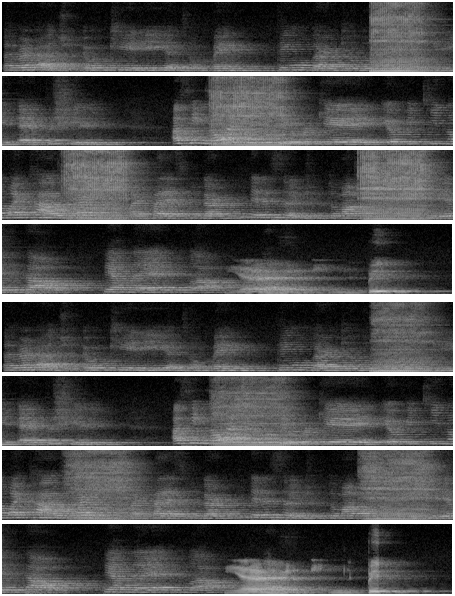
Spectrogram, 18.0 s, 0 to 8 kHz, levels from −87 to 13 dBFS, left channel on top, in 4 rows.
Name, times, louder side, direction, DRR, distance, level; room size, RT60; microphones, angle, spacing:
voice 1, 0.0-5.6 6.2-14.2 14.5-15.8 16.1-16.6, equal, 5° left, -7 dB, 0.6 m, -27 dB
Tools, 3.7-4.3 6.6-7.4 9.6-10.4 12.6-13.4, left 4 dB, 85° left, 0.4 m, -25 dB
voice 2, 15.8-17.3, right 4 dB, 85° right, 6 dB, 0.3 m, -21 dB
4.0 x 2.0 x 3.4 m, 1.5 s
head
